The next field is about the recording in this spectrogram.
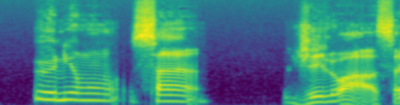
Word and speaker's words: Union Saint-Gilloise: 5 mål hittills för Union Saint-Gilloise. Är det så man uttalar det? – Ja, bra uttal.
